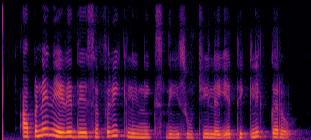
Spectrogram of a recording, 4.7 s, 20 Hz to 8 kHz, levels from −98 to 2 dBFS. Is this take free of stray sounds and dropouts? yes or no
yes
